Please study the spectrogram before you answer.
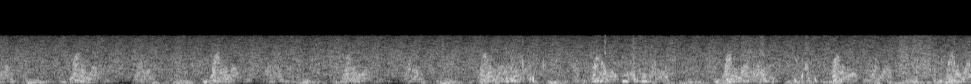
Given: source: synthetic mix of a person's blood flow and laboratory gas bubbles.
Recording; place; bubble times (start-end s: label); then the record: Doppler ultrasound of blood flow; precordium
0.00-0.02 s: bubbles
4.85-5.48 s: bubbles
5.71-6.12 s: bubbles
6.19-6.52 s: bubbles
7.36-7.79 s: bubbles
7.92-8.21 s: bubbles
9.09-9.21 s: bubbles
9.31-9.45 s: bubbles
9.48-9.58 s: bubbles
From the record:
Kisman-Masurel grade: 232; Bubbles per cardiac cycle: several, 3 to 8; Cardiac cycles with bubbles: 50 to 99%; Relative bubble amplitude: moderate (0.250 to 0.450); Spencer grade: 3 (all of the cardiac periods contain showers or single bubble signals, but not dominating or overriding the cardiac motion signals); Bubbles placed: anywhere in the cardiac cycle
